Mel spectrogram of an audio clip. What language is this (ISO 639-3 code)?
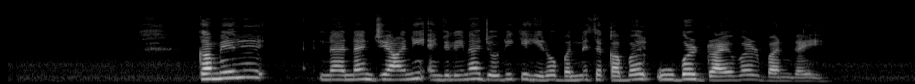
urd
